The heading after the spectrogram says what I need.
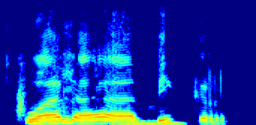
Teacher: Ro adalah takrir, ia bergetar.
